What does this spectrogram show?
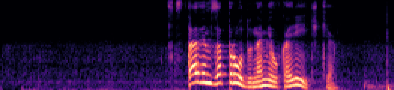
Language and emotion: Russian, neutral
